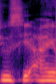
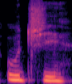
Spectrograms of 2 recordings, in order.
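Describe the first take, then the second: First: The name is spelled out as separate letters. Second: The name is read as one word, Uchi. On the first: This is the usual way to say the name. The speaker calls it right. "Ginas Oma wusste lange nicht, das UCI" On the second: Someone who reads it as written says it this way. The speaker calls it wrong. "Sie geht immer ins Uchi"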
